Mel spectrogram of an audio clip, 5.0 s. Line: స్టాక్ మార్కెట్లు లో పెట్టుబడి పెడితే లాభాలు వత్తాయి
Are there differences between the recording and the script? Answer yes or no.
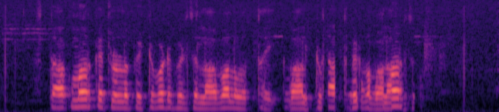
yes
